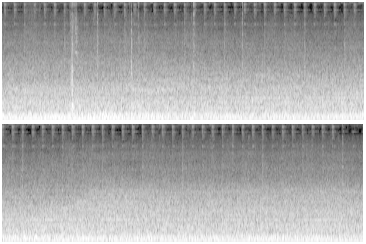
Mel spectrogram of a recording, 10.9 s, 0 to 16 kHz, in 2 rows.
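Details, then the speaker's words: Hayward HP31204T pool heat pump: fan runs but compressor won't start, low steady electrical buzz under fan noise as the compressor tries to kick on; failed capacitor, fixed by replacing it. "There it is. That's that buzzing sound. And that means that this capacitor right here needs to be changed out."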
